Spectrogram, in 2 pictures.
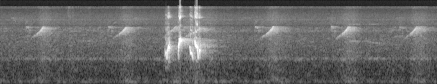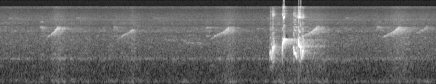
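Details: Decoy streak-eared bulbul calling to draw in a wild flock: two loud bursts of rapid, scratchy, chirping calls about seven seconds apart. Soft, high, upslurred notes repeat roughly every second throughout over a faint steady hum.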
